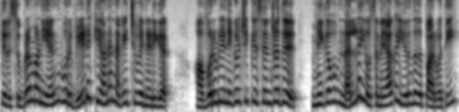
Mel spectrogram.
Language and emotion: Tamil, happy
